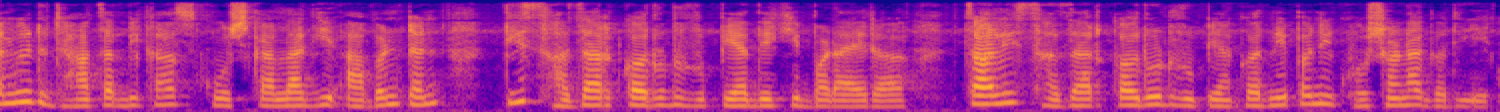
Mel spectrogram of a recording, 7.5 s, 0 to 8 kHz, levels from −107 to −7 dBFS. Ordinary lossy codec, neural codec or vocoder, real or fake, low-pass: none; codec, 16 kHz, 8 kbps, FreqCodec, smaller model; fake; 7.2 kHz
